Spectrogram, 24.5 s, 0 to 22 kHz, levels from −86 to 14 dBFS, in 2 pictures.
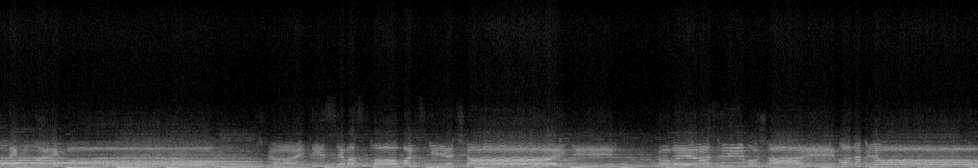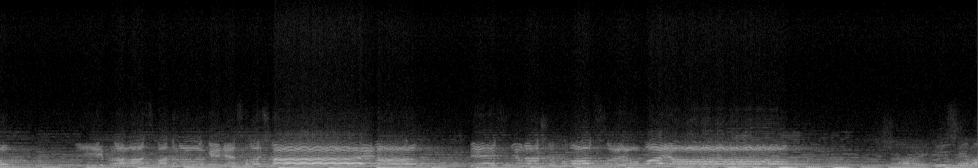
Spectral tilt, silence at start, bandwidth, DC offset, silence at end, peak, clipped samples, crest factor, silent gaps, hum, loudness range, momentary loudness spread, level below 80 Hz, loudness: -8.5 dB/octave; 0 s; 7.6 kHz; under 0.1%; 0 s; -8 dBFS; under 0.1%; 14 dB; none; none; 4 LU; 10 LU; -40 dBFS; -23 LUFS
